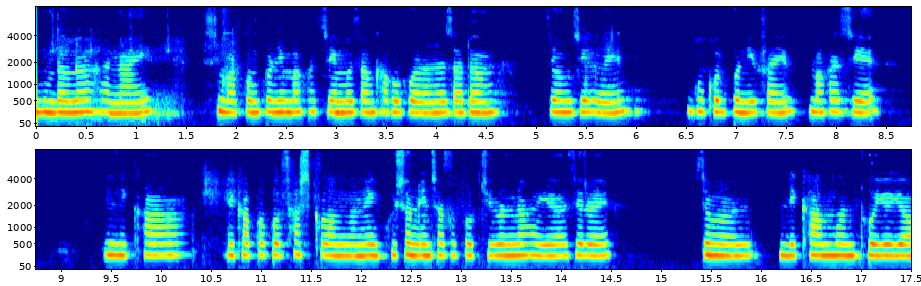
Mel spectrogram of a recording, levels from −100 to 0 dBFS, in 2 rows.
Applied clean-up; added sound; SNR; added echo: neural mask model DeepFilterNet 3.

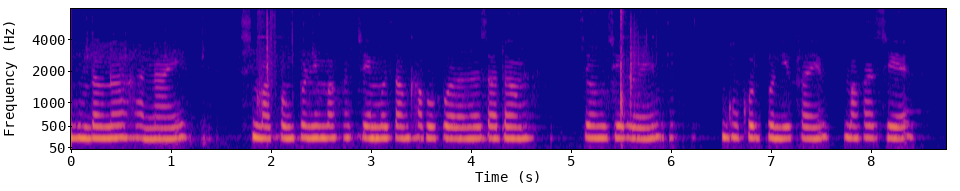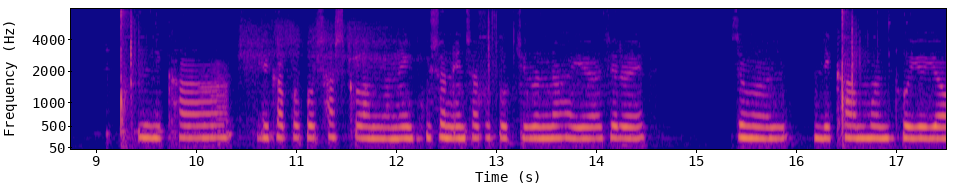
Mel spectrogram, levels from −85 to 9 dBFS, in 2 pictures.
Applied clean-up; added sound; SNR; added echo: neural mask model RNNoise.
